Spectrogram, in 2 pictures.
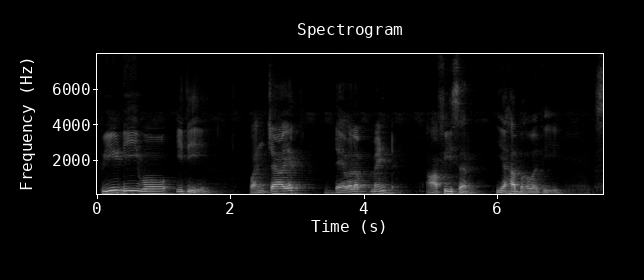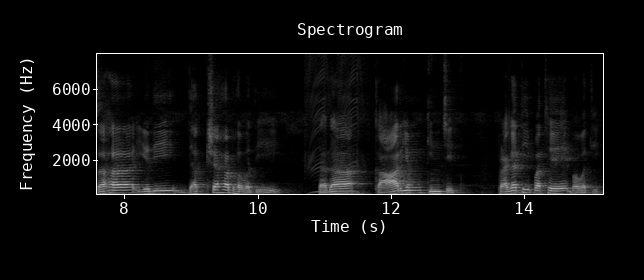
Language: Sanskrit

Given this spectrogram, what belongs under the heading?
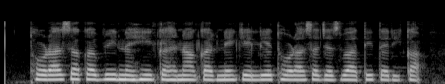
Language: Urdu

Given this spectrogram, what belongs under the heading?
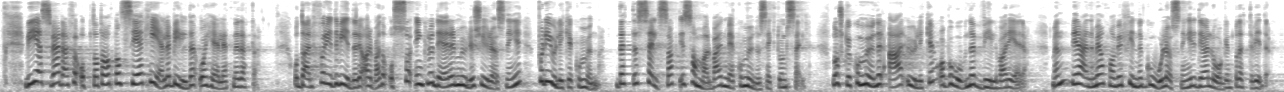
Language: Norwegian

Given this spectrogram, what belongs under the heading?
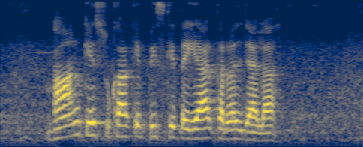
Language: Bhojpuri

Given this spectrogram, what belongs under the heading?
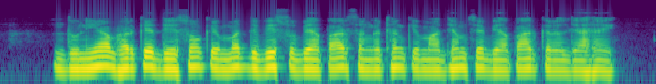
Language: Magahi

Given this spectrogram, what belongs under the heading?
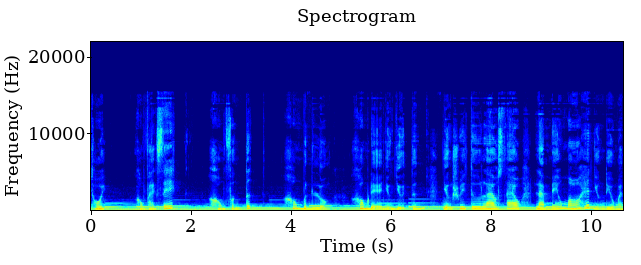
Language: Vietnamese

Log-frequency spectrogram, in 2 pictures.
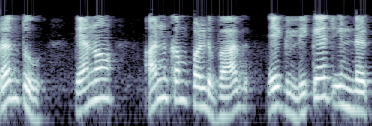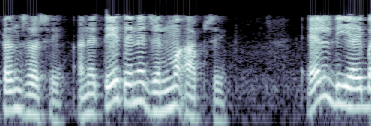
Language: Gujarati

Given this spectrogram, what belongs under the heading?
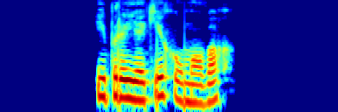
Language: Belarusian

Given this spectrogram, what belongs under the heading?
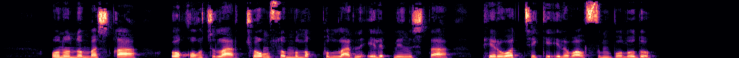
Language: Uyghur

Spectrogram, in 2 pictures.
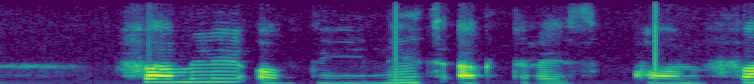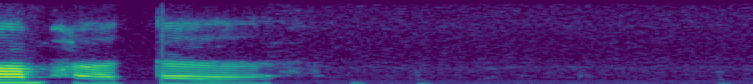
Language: Nigerian Pidgin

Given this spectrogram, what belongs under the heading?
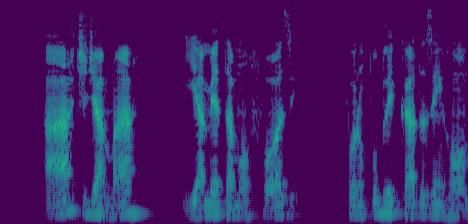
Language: Portuguese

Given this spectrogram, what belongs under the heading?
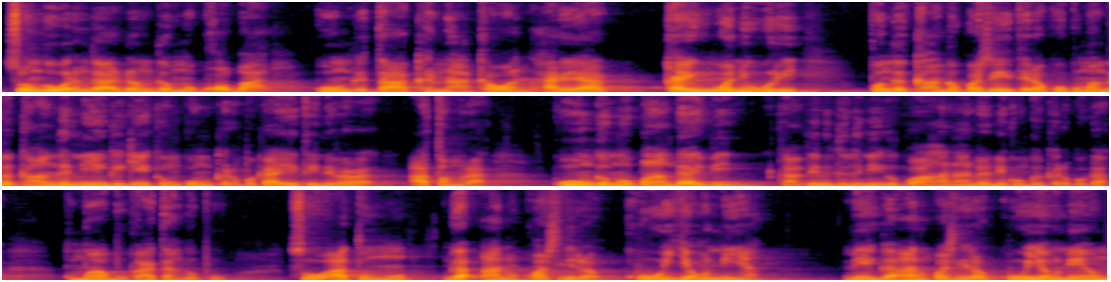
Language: Lala-Roba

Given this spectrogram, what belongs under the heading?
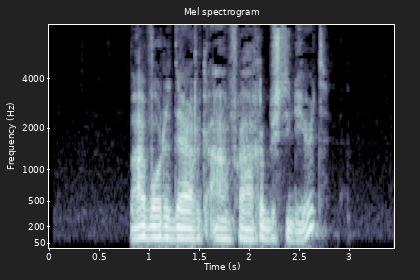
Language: Dutch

